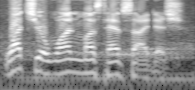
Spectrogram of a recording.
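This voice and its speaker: A man with a distinctly high-pitched voice hosts a podcast. He speaks in a casual, conversational interview style, recorded outdoors. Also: a little slow, creaky, slight background noise. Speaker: podcast host. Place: outdoors at a market.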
